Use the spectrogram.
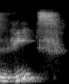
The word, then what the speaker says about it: Widz: My last name is pronounced Widz, so my name is Widz.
